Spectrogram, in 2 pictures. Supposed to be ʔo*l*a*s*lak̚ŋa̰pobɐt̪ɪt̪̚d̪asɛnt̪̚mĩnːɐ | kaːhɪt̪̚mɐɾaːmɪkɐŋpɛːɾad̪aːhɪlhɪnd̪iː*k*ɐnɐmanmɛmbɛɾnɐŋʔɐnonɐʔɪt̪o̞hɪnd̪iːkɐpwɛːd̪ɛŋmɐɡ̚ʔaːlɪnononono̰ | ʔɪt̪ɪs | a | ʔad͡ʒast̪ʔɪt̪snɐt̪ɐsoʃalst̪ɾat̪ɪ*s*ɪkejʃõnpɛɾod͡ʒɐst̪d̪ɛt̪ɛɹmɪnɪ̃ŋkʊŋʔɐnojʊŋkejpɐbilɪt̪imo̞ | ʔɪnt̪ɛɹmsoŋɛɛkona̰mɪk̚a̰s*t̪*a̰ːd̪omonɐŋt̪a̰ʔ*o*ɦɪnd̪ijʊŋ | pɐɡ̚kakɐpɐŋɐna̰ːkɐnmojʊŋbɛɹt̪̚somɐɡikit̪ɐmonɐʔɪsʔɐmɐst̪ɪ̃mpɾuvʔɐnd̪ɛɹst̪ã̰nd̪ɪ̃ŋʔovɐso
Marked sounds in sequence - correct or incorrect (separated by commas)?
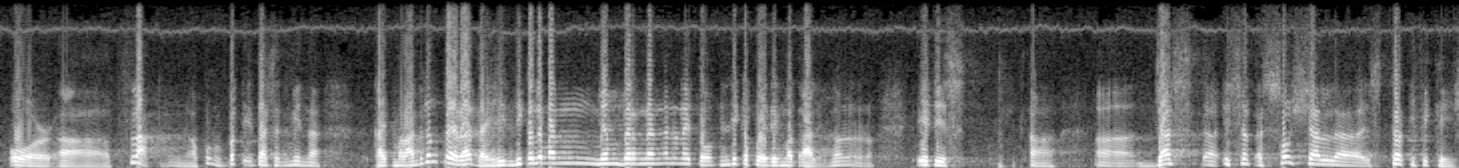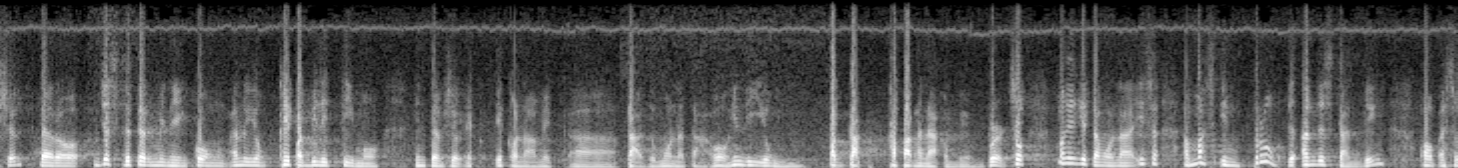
incorrect, incorrect, correct, incorrect, correct, correct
